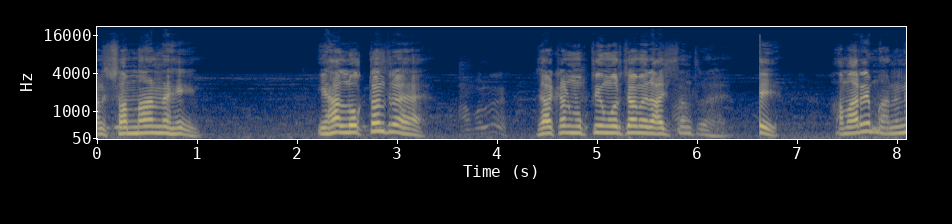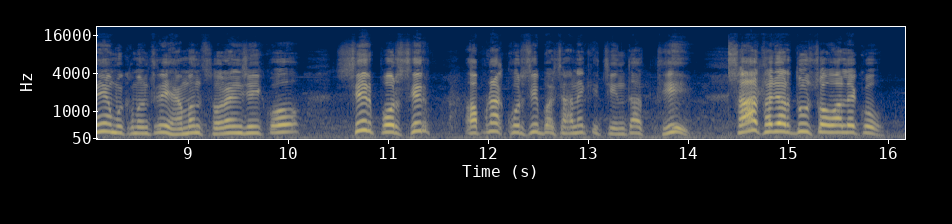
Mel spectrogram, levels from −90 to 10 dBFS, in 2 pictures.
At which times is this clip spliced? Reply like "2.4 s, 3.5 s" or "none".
6.6 s, 14.4 s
